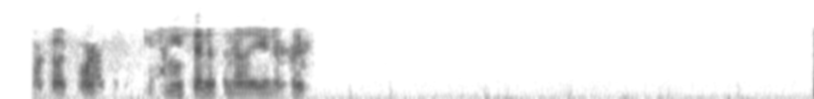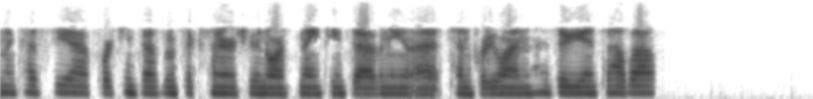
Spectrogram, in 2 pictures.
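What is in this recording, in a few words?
scanner, Phoenix Police Department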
